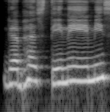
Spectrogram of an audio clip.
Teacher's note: പറയും വണ്ടി ചക്രത്തിന്റെ ഇല അപ്പൊ രണ്ട് അർത്ഥം ഉള്ളതുകൊണ്ട് രണ്ടു വാക്കുകൾ ആയതുകൊണ്ട് നമുക്ക് ഈ നാ എന്നുള്ള അക്ഷരം ദന്ത്യമായിട്ട് ഉച്ചരിക്കാം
